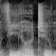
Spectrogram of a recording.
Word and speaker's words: VO2: When a person refers to VO2, whether in reference to a submaximal or maximal value of oxygen being consumed, it is correctly pronounced V.O2 because there is a dot over the V, indicating that the volume which the V represents is a 1 minute volume.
